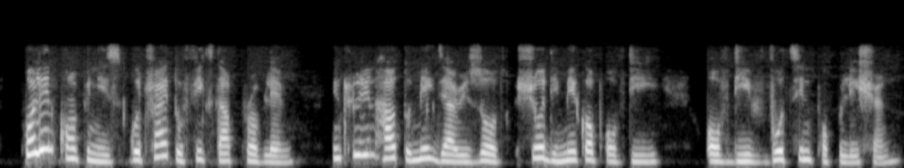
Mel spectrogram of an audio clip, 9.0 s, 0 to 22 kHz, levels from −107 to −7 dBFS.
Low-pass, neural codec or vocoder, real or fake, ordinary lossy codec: 7.2 kHz; none; real; none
